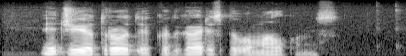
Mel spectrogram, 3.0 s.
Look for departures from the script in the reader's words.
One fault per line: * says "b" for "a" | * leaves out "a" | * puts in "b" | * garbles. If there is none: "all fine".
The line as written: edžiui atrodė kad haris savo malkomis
all fine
